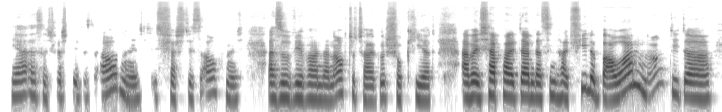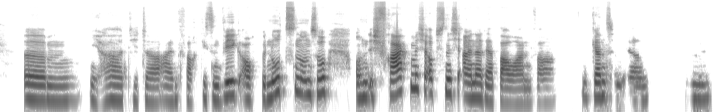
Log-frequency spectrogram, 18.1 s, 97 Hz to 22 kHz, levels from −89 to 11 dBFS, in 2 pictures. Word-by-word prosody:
Ja, 210 +2 -2
also 215 -3 -7
ich - - -16
verstehe 205 -1 -9
das 200 -1 -19
auch 250 +7 +1
nicht. 190 -4 -5
Ich 210 - -12
verstehe 195 0 -8
es 185 - -14
auch 245 +2 -5
nicht. 175 -2 -8 0.3
Also, 195 -1 0
wir 190 -1 +1
waren 185 -1 0
dann 180 +1 -2
auch 240 +2 +1
total 185 -7 -3
ge 200 +3 -5
schockiert, 175 -2 -4 0.3
aber, 205 +1 +6
ich 200 +3 -1
habe 220 -1 +8
halt 200 -1 +6
dann 205 -1 +6
das 190 -1 +1
sind 215 -2 -3
halt 195 -4 0
viele 295 -3 0
Bauern, 245 - +5
ne? 220 +6 -5 0.2
Die 235 - -5
da 195 -2 +2 0.4
ähm, 175 -1 -1
ja, 175 +1 -6
die 170 -2 -16
da 160 -1 -5
einfach 165 -1 -8
diesen 175 -2 -6
Weg 215 +1 +4
auch 180 -1 -2
benutzen 255 - 0
und 230 0 0
so. 245 +3 +1 0.3
Und 195 +2 -2
ich - - -3
frage 245 +7 +8
mich, 295 -3 +1
ob 245 - -1
es - - -10
nicht 240 -3 0
einer 195 -1 +3
der 170 -2 -1
Bauern 150 -2 -1
war. 155 +1 -8 0.4
Ganz 200 +1 +1
im 365 - -10
Ernst. 170 0 -6 0.5
Mhm. 185 0 -7
195 Hz, 195 wpm, -24 LUFS, 175-220 Hz, 0.5 s, habe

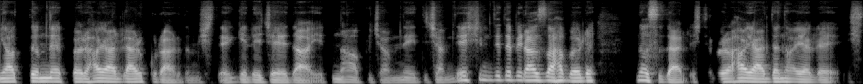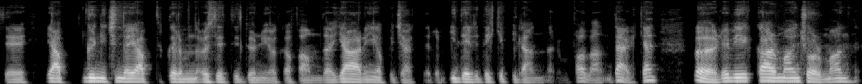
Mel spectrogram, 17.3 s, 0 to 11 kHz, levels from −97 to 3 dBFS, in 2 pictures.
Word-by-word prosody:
Yattığımda 120 +1 +2
hep, 115 - -4
böyle, 110 -1 +2
hayaller 110 -2 +2
kurardım, 80 -6 -7
işte, 75 +1 -10
geleceğe 85 -2 -5
dair - - -3
ne 100 -2 -7
yapacağım, 80 -1 -12
ne 85 -1 -8
edeceğim 85 +3 -11
diye. 160 - -1
Şimdi 165 0 -8
de 165 -1 -2
biraz 150 -2 +2
daha, 140 -1 +3
böyle, 130 +2 +2 0.4
nasıl 140 - -1
derler, 85 +1 0
işte, - - -18
böyle, 110 +1 +2
hayalden 115 -2 +3
hayale, 95 -5 -3
işte, 95 -1 -9 0.2
yap - - +3
gün 125 0 +8
içinde 120 0 +3
yaptıklarımın 105 -1 +1
özeti 100 -2 -5
dönüyor 80 -3 -9
kafamda, 75 +2 -10
yarın 100 0 +2
yapacaklarım, 85 -4 -11
ilerideki 100 -4 -2
planlarım 80 -2 -12
falan - - -9
derken 145 - -2 0.4
böyle 105 +7 +5
bir 130 0 +6
karman 130 -2 +5
çorman 115 0 0
105 Hz, 145 wpm, -24 LUFS, 85-120 Hz, 0.4 s, gün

